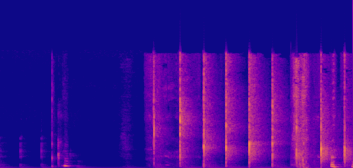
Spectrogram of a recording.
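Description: Brief applause for Machinima Man: after a nearly silent start with a faint low hum, around eight sharp, steady hand claps ring out, fairly loud and evenly paced, like one or two people clapping.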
